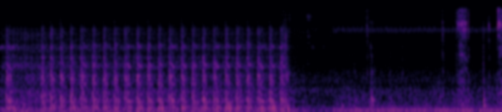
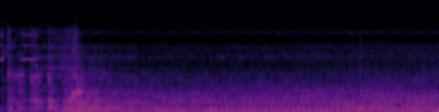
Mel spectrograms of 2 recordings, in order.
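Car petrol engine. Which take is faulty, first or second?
first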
